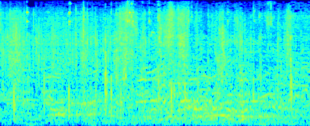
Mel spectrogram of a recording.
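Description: Busy street crowd ambience: many indistinct voices chattering in the background, with scattered light clicks and knocks.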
